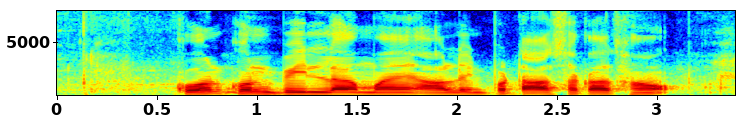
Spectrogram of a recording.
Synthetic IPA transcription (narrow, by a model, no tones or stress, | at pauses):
koːnkoːnbilːamə̃jaːlenpəʈasəkat̪ɦã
